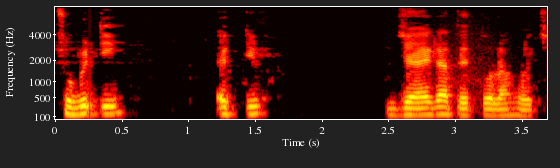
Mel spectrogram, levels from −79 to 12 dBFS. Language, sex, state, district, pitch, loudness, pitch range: Bengali, male, West Bengal, Jhargram, 140 Hz, -18 LUFS, 125-150 Hz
